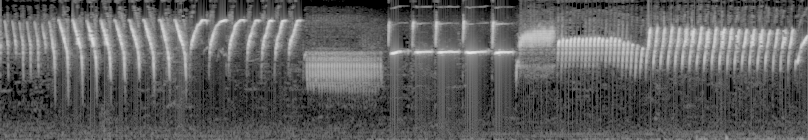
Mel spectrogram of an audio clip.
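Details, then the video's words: Canary song used as a tutor for young birds to learn and copy, with a long, lively run of varied tours: fast high swept notes, a buzzy harsh section, clipped sharp notes and rapid rolling trills. "Kenari gacor panjang cuit cuit emosi pancingan kenari paud belajar bunyi suara gampang di tiru"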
